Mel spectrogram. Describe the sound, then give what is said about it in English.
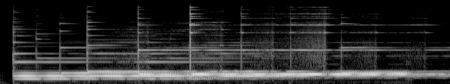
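A weird reverse plate reverb preset, an impulse response, on a bright, glassy, bell-like tone: a steady shimmering drone punctuated by several sharp attacks, with washy tails swelling around them. No one speaks. “A reverse plate sounds wonderfully weird.”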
